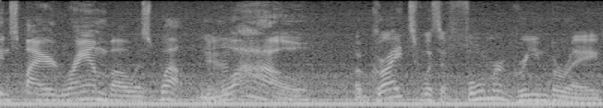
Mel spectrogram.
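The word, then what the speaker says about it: Gritz: right-wing survivalist named bo greitz although it's spelled grits with a z beau grits interesting characters there's a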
